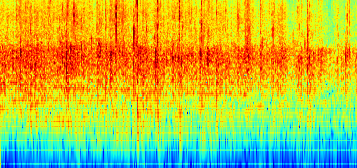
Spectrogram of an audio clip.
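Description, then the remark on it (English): A crowd claps steadily for several seconds in response to a call to clap, a dense, even patter of many hands with no clear rhythm, moderately loud and continuous, with no voices standing out. “Oh, somebody clap your hands if there's some expectation in your spirit today that my God is able to do the impossible.”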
